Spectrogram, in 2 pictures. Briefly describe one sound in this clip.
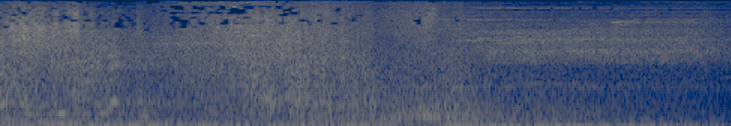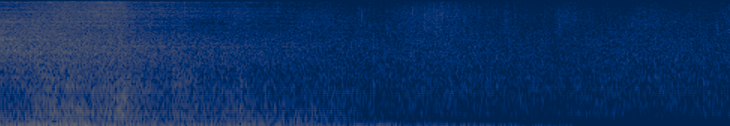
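A deep explosion booms and rumbles, then slowly fades away.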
